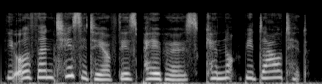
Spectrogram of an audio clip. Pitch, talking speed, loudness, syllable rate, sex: 275 Hz, 150 wpm, -17 LUFS, 5.2 syllables/s, female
